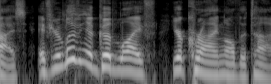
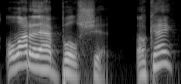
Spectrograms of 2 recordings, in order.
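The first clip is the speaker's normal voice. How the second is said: ordinary talk, nothing marked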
